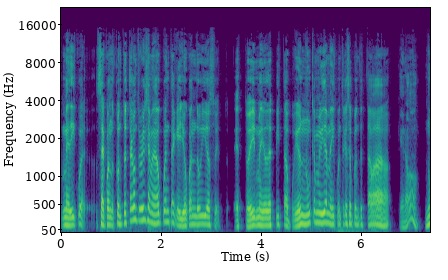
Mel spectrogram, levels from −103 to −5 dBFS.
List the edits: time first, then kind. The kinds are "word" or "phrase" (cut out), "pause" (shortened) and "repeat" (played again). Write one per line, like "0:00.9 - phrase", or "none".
none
